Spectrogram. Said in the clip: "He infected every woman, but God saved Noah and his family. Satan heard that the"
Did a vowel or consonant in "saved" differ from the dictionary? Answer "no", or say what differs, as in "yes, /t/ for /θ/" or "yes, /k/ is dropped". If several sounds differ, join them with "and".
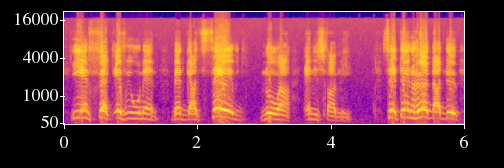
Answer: no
